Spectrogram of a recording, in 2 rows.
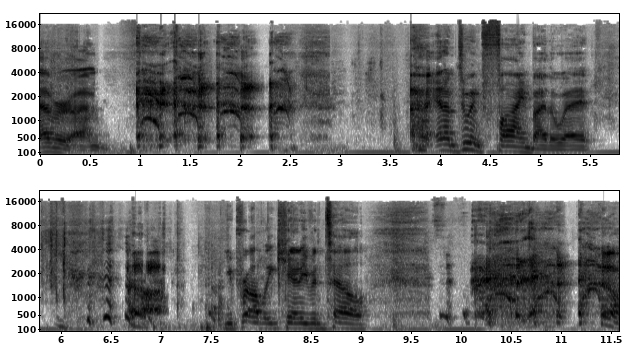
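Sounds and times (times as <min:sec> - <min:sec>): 
speech: 0:00.0 - 0:01.6, 0:03.7 - 0:11.5
person coughing: 0:01.0 - 0:02.6, 0:06.6 - 0:07.1, 0:09.9 - 0:11.5
laughter: 0:06.0 - 0:07.1, 0:09.7 - 0:10.8.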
